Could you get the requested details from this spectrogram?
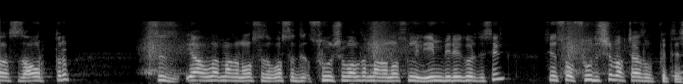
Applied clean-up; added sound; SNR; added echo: none; Whoosh, swoosh, swish; 17 dB; none.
